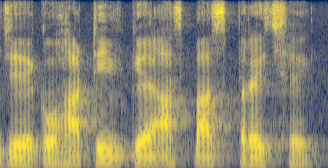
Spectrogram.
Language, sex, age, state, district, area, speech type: Maithili, male, 30-45, Bihar, Begusarai, urban, spontaneous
